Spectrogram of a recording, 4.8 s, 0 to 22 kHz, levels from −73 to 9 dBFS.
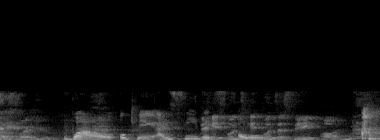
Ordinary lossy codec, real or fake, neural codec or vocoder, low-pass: none; real; none; none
